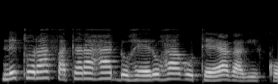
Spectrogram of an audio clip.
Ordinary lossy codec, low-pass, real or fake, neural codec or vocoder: none; 5.4 kHz; real; none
